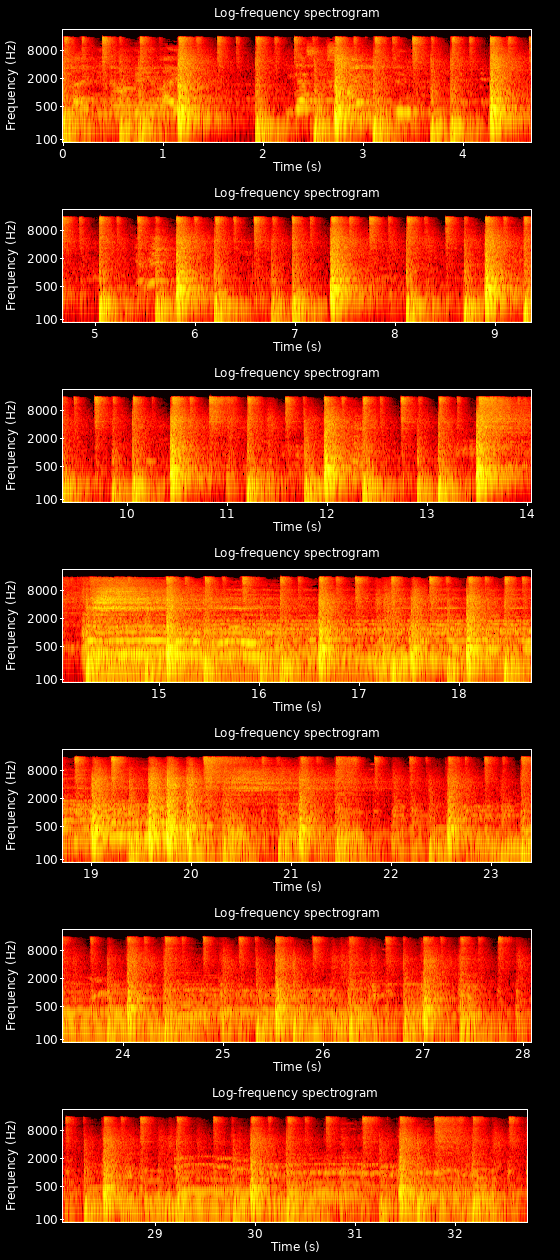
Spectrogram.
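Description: A live band starting a song: a drum kit plays a steady groove alone. About halfway through, the rest of the band comes in and the sound suddenly fills out with a strong bass and sustained chords over the drums.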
